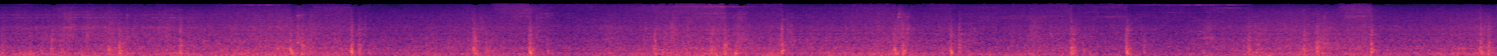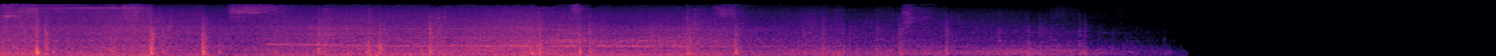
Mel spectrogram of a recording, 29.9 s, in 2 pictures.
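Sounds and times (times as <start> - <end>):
train wheels clicking over rail joints: 0.1 - 8.1, 8.7 - 17.6.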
